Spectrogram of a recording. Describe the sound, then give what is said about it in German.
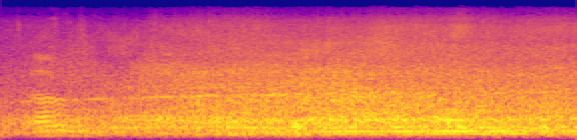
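A tram rolls past in light rain with a steady, loud rumble and a low mechanical whine that holds through the whole stretch, and faint voices may sit underneath. “Ich bin auch schon, oh, die Straßenbahn, das kommt hier.”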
